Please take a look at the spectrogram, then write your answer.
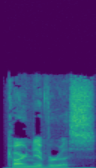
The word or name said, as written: carnivorous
